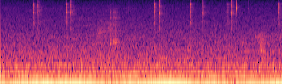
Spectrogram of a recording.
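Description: Computer mouse clicks, several short, sharp and faint, come in scattered pairs over a steady low hum in a quiet room.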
